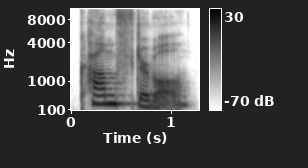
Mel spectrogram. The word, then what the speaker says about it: comfortable: break this down comble it's just three syllables and that middle part is pronounced quickly like tur comfortable comfortable and the stress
